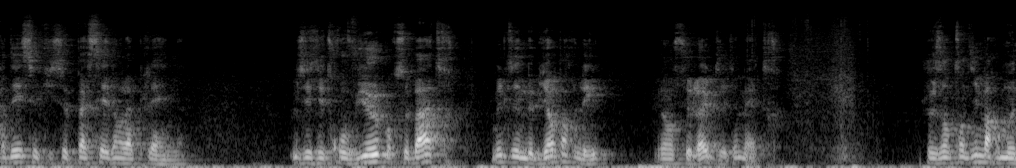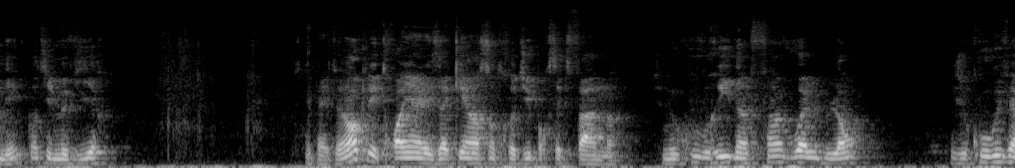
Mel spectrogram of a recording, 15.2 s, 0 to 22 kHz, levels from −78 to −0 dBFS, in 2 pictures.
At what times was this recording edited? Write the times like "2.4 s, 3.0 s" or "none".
6.9 s, 12.5 s

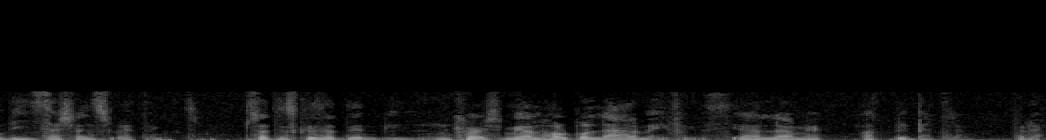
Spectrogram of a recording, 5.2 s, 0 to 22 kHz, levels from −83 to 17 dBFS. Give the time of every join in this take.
1.2 s

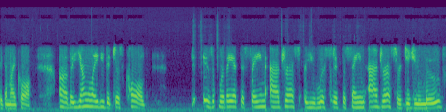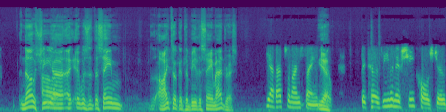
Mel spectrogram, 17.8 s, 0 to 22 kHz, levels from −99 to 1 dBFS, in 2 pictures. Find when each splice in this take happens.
none

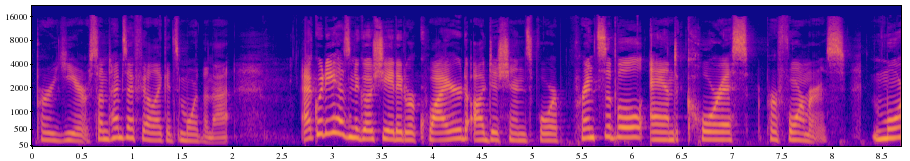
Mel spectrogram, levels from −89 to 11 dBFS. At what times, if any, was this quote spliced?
none

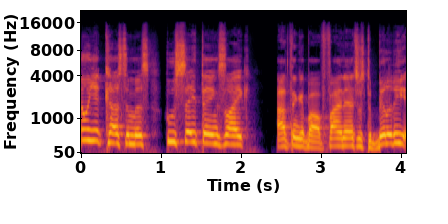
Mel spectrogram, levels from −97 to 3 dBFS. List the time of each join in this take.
2.4 s

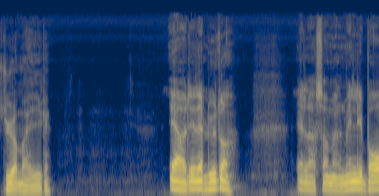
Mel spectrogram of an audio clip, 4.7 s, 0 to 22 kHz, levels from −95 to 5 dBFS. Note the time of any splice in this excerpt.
2.5 s

